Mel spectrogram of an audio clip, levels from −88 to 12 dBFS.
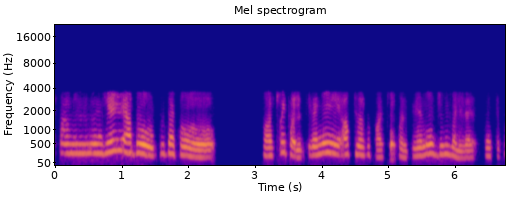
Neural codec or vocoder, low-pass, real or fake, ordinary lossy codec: codec, 16 kHz, 1 kbps, FreqCodec, smaller model; 3.6 kHz; fake; none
